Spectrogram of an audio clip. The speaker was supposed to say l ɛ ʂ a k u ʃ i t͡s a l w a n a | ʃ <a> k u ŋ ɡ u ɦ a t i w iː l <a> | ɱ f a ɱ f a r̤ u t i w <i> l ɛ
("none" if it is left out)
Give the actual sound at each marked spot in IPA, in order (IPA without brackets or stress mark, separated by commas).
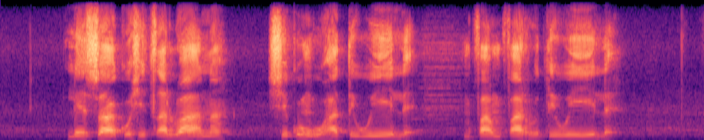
i, ɛ, iː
